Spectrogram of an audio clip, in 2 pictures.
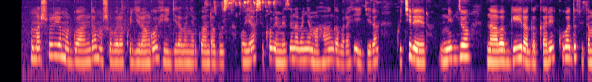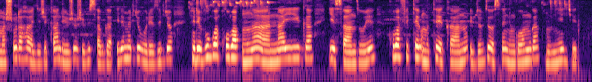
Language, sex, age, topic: Kinyarwanda, female, 18-24, education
